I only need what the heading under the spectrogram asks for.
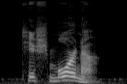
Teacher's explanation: in the form tishna you can see that the accent is on the second last syllable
